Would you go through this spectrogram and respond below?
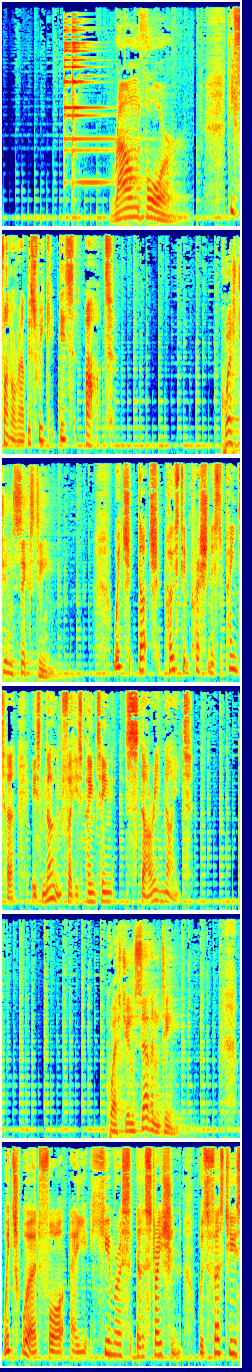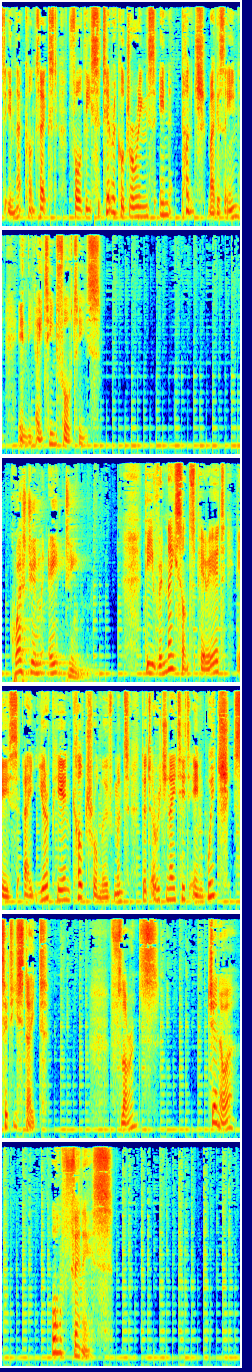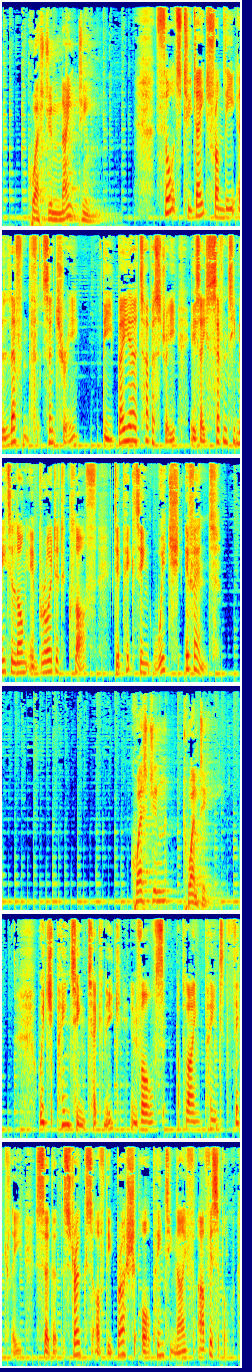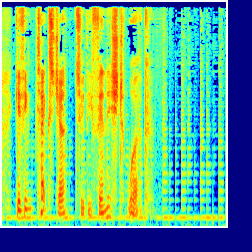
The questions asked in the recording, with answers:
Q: Which Dutch post-impressionist painter is known for his painting Starry Night?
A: the painter of Starry Night, was Vincent van Gogh, or Van Gogh, however you prefer to say it.

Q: Which word for a humorous illustration was first used in that context for the satirical drawings in Punch magazine in the 1840s?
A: Number 17, the word for humorous illustration, first used to refer to the drawings in Punch magazine, is cartoon.

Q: Florence? Genoa? Or Venice?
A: Number 18, the Renaissance period originated in Florence.

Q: Thought to date from the 11th century, the Bayeux Tapestry is a 70-meter-long embroidered cloth depicting which event?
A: Number 19, the Bayeux tapestry depicts the Norman invasion of England.

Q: Which painting technique involves applying paint thickly so that the strokes of the brush or painting knife are visible, giving texture to the finished work?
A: And number 20, that painting technique with the thickly applied paint is impasto.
